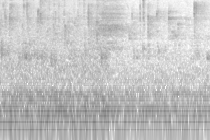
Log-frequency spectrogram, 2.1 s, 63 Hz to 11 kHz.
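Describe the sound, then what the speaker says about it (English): Coolant dripping and trickling from a removed thermostat housing on a Dodge 2.4 engine, draining onto the transmission, heard as a steady close liquid patter with no speech. "it will puddle up on that transmission and drain from there as it drains"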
